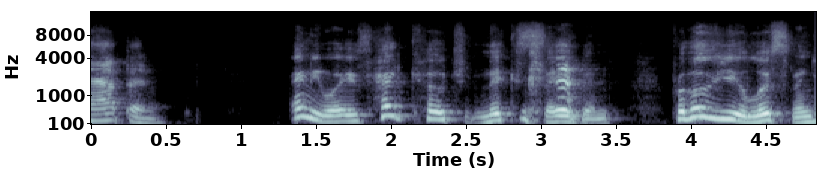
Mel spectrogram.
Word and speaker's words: Saban: Saban? Saban? There you go. Saban.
